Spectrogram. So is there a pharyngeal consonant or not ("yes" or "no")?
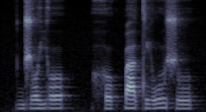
no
